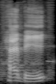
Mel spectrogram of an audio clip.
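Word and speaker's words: ヘビ: heavy, we check its accent, is the strictly Japanese word for snake. Okay, accent on the first mora, so I was correct, heavy.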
